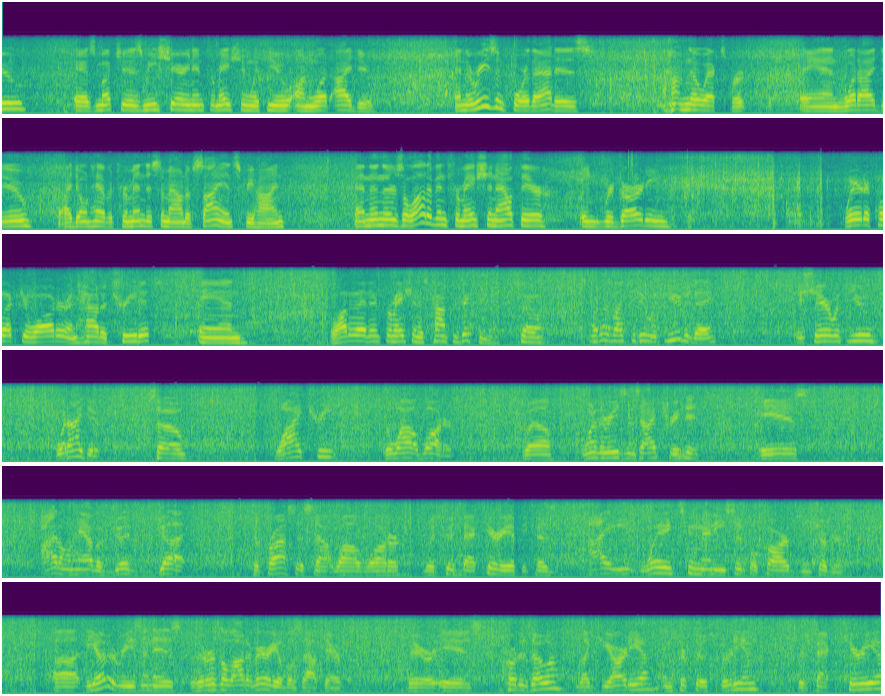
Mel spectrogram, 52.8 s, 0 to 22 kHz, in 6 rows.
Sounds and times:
Speech: 0:00.0 - 0:03.7, 0:04.5 - 0:05.9, 0:06.6 - 0:07.4, 0:08.0 - 0:11.6, 0:12.4 - 0:15.5, 0:17.2 - 0:20.1, 0:20.9 - 0:24.8, 0:25.6 - 0:26.4, 0:27.0 - 0:28.3, 0:29.2 - 0:31.0, 0:31.6 - 0:33.4, 0:34.0 - 0:34.5, 0:35.6 - 0:37.1, 0:37.8 - 0:43.7, 0:44.6 - 0:47.5, 0:48.1 - 0:52.8.

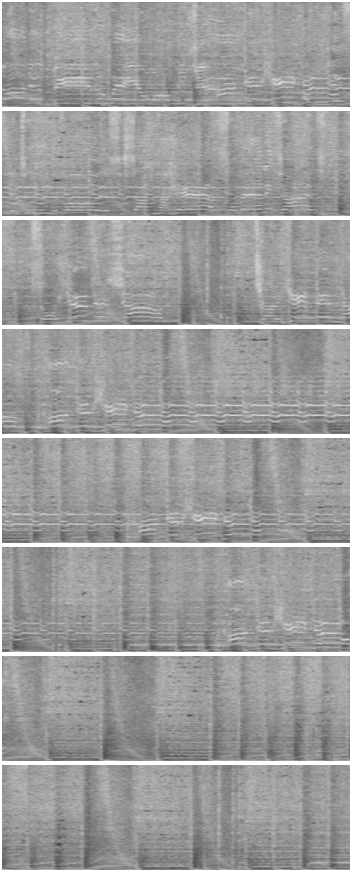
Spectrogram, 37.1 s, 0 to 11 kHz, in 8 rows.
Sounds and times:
Drum and bass: 0:00.0 - 0:37.1.

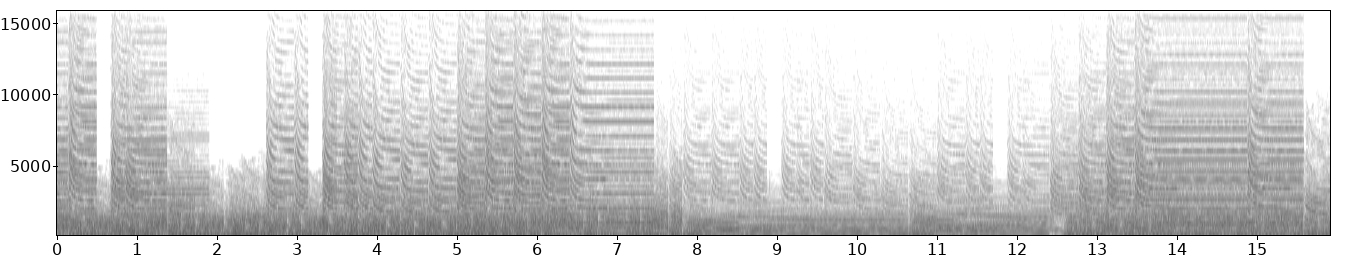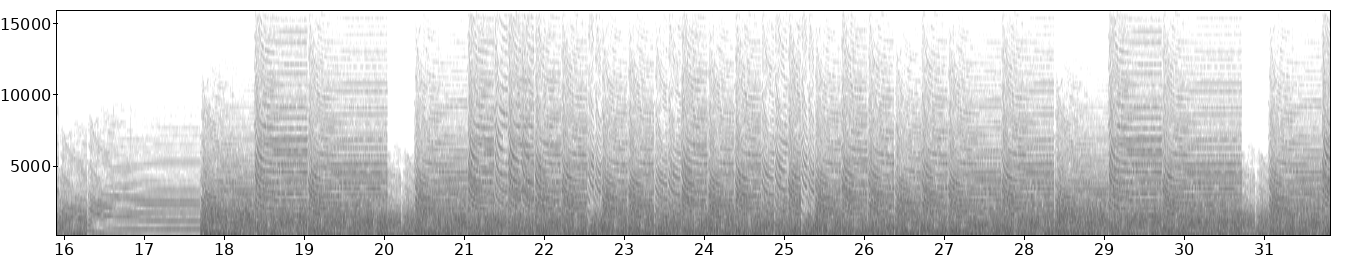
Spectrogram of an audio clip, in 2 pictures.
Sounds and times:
Music: 0:00.0 - 0:16.3, 0:17.7 - 0:31.8
Air horn, truck horn: 0:00.0 - 0:31.8.

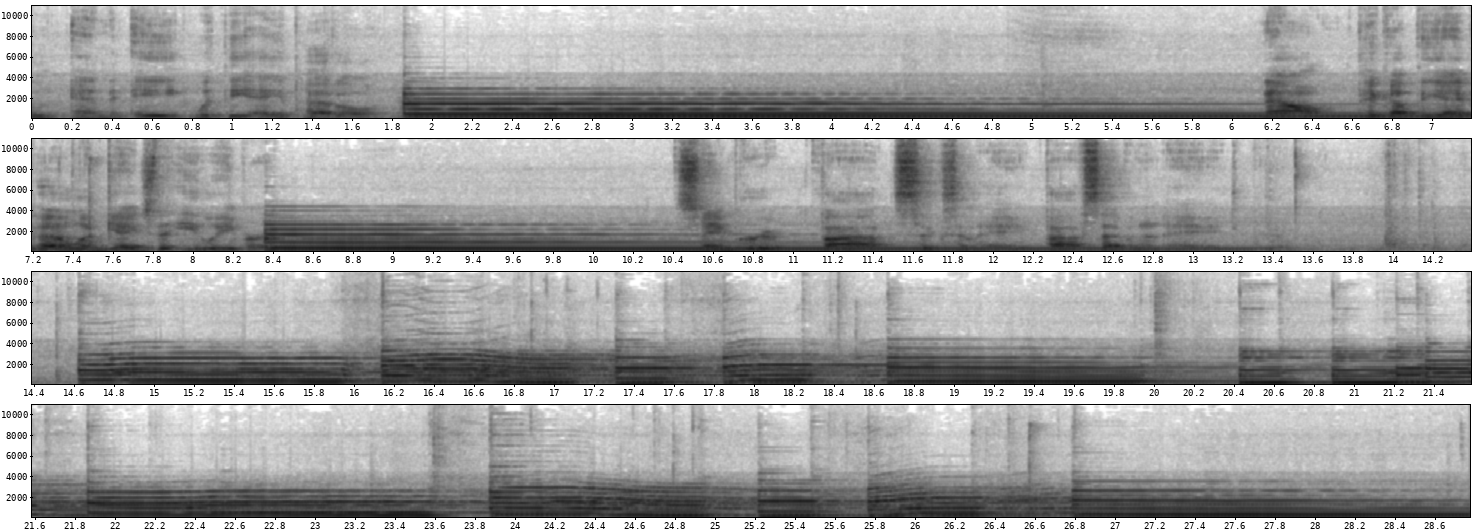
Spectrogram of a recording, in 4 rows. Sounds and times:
Inside, small room: 0:00.0 - 0:28.7
Tapping (guitar technique): 0:01.2 - 0:28.7
Steel guitar, slide guitar: 0:01.8 - 0:13.6, 0:14.6 - 0:28.7.

